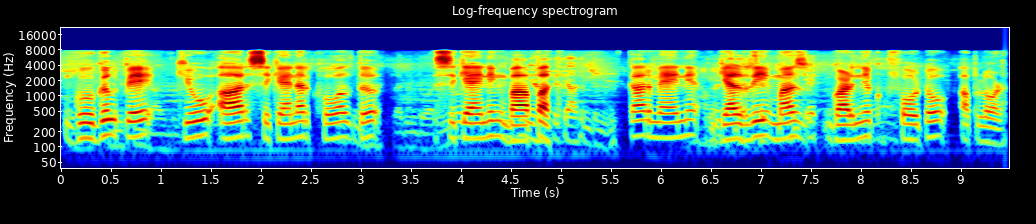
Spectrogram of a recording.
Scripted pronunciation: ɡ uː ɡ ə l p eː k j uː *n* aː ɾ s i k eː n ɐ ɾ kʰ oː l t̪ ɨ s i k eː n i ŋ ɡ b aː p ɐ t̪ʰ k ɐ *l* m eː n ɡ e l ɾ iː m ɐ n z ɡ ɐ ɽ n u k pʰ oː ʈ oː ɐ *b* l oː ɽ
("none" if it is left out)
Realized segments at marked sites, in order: none, ɾ, p

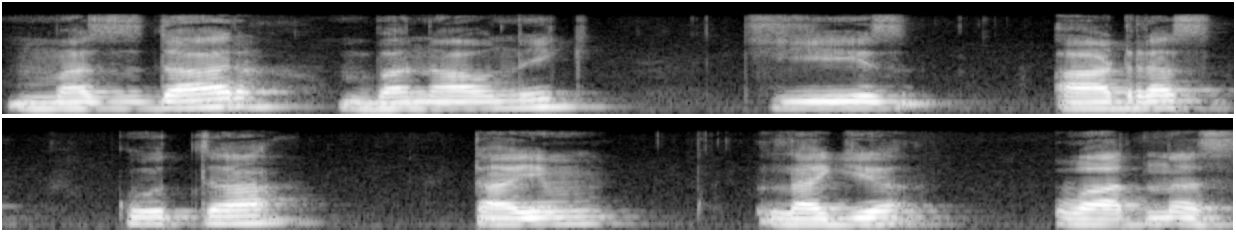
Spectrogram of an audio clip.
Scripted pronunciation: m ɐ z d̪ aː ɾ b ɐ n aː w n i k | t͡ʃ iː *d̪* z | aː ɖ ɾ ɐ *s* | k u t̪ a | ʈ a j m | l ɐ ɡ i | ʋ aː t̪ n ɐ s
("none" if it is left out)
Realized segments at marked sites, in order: none, s

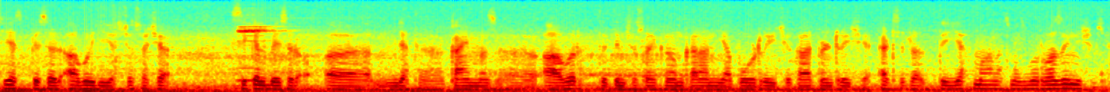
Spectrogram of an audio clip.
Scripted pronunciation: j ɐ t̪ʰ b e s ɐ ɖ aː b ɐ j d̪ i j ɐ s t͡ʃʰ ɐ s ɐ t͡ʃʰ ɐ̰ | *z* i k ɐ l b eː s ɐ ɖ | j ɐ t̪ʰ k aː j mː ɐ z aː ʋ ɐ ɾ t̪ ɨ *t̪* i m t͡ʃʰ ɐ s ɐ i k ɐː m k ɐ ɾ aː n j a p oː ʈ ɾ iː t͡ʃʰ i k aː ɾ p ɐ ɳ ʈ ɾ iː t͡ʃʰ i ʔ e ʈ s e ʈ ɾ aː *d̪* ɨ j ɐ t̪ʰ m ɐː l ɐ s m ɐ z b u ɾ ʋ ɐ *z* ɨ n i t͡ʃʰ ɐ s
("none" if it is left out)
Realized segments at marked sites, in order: s, t̪, t̪, z

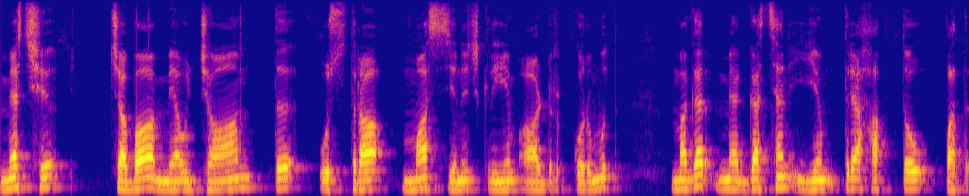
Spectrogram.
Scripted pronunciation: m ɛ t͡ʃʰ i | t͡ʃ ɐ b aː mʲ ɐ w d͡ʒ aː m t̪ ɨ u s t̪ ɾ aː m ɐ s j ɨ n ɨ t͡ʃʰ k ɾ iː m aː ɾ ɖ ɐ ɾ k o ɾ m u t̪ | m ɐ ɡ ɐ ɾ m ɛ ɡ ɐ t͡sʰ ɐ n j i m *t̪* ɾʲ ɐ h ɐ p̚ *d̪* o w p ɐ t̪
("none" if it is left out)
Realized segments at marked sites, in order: t̪, t̪

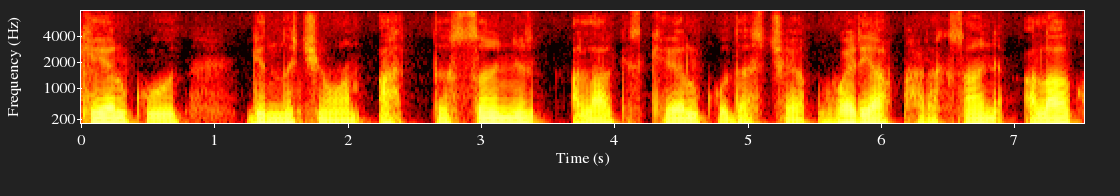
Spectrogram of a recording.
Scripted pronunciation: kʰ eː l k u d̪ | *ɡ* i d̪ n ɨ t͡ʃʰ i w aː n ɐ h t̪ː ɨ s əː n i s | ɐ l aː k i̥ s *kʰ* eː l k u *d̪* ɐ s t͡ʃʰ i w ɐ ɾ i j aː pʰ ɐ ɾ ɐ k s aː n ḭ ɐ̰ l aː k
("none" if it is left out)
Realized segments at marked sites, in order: ɡ, kʰ, d̪

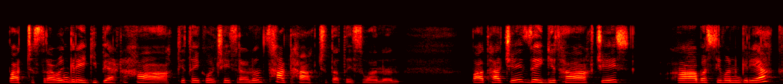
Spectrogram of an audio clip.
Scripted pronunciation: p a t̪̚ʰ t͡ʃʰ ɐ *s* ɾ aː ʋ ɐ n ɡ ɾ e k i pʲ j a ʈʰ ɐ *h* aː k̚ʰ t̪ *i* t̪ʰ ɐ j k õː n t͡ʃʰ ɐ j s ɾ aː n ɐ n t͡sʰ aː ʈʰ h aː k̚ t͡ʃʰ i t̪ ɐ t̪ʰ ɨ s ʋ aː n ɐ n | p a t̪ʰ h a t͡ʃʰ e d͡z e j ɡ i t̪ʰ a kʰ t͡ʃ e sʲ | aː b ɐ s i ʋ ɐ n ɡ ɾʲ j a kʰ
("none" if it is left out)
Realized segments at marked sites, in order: s, h, i

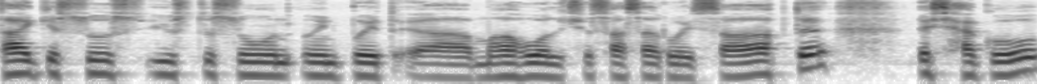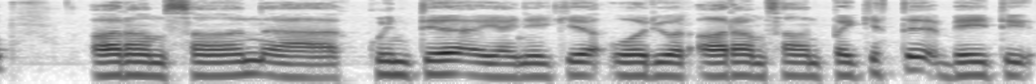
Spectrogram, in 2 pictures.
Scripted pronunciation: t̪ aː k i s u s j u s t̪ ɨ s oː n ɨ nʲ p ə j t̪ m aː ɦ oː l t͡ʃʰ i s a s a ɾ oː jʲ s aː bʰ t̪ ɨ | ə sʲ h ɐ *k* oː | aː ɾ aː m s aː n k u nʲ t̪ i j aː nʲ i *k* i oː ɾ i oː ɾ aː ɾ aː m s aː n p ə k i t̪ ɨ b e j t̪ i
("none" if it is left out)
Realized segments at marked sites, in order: k, k

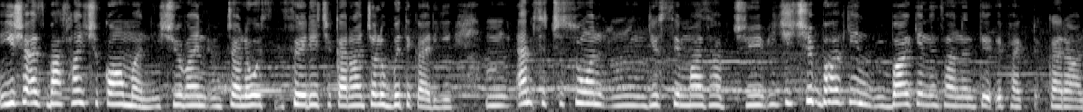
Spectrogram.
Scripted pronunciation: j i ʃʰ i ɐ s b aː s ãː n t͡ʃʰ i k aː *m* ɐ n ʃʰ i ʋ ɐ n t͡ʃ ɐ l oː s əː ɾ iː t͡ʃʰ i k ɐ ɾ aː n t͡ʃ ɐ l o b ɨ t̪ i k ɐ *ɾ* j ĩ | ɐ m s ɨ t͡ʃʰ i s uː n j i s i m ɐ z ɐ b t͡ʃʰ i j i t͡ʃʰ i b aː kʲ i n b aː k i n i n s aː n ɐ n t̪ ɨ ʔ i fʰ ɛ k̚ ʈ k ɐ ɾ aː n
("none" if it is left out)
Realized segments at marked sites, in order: m, ɾ

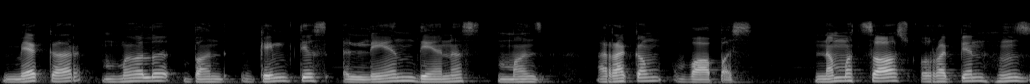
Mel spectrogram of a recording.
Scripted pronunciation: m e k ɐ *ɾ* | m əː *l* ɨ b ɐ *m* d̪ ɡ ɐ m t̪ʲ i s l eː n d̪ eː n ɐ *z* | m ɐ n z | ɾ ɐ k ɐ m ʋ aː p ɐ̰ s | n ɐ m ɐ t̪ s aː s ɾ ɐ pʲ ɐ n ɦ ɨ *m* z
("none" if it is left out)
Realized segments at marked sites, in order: ɾ, l, n, s, n

